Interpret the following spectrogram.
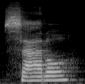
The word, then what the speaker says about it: saddle: have the letter T, all of these words have the same ending syllable, which is a flap sound and a syllabic L that sounds like dull.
